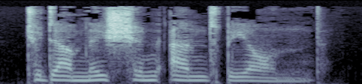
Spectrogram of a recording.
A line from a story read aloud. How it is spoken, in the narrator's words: he said softly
